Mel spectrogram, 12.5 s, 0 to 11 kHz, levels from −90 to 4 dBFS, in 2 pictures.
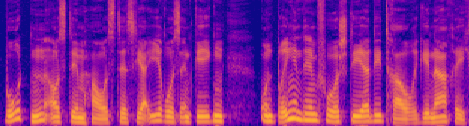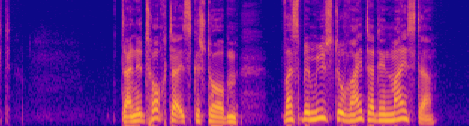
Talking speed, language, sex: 115 wpm, German, male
